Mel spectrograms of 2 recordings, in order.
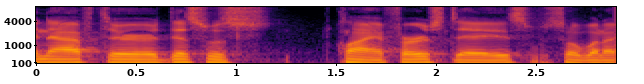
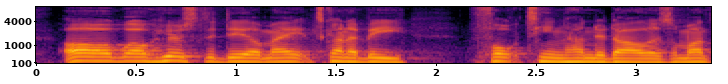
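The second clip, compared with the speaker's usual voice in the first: very bad, clumsy put-on English accent; 4 semitones higher than usual. Retelling what an old english manager said about the price, in a bad english accent. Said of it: "I know that's probably a very bad accent".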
